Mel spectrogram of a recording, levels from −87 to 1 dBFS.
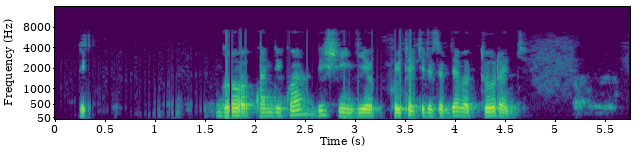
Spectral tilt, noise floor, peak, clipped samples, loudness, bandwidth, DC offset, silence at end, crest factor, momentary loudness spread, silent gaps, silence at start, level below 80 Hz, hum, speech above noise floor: -7 dB/octave; -50 dBFS; -2 dBFS; under 0.1%; -17 LUFS; 7.4 kHz; under 0.1%; 0.2 s; 18 dB; 9 LU; none; 0.25 s; -48 dBFS; none; 33 dB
